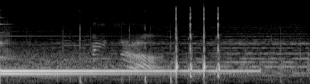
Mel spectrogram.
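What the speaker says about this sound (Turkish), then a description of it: "Şu an zil çaldı arkadaşlar." Three quick bright bell-like chimes ring out in the game Runaway Boy House Escape, layered over a steady electronic tone and busy effects.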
